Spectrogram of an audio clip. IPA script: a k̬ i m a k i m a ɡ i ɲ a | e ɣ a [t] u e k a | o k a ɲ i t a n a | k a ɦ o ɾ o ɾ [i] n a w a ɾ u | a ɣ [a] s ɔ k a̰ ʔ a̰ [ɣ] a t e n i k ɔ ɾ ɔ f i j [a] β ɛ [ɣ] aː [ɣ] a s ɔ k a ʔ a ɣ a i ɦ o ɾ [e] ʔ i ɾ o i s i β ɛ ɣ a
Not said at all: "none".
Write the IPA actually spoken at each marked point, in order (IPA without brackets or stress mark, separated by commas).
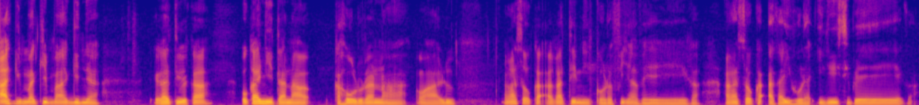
t, a, a, ɣ, a, ɣ, ɣ, a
